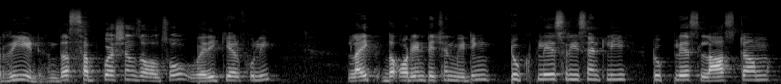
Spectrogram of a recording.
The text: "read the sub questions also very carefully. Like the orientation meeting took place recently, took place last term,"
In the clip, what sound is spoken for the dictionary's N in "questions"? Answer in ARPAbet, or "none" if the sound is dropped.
N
